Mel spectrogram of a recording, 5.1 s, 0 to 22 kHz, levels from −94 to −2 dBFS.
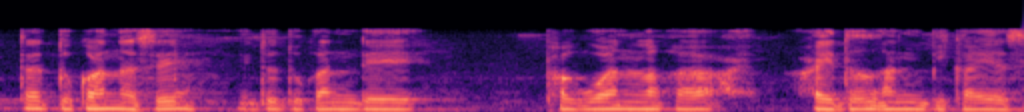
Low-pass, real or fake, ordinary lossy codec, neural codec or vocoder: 7.2 kHz; real; none; none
